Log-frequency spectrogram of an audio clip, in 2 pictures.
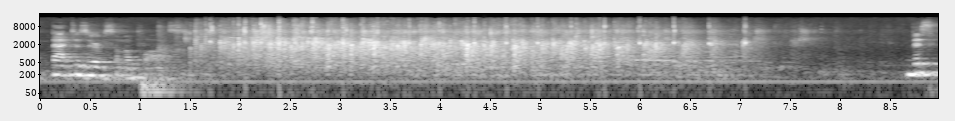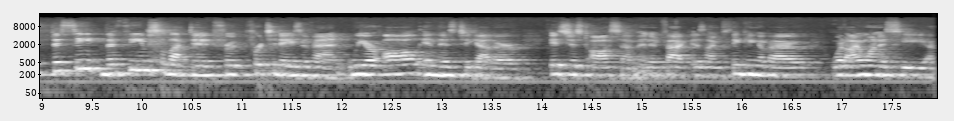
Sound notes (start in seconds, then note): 1.4 applause and finger snapping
